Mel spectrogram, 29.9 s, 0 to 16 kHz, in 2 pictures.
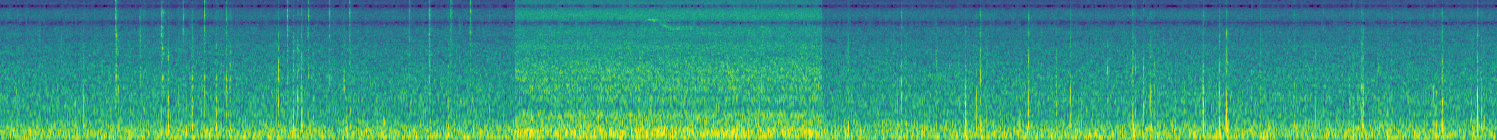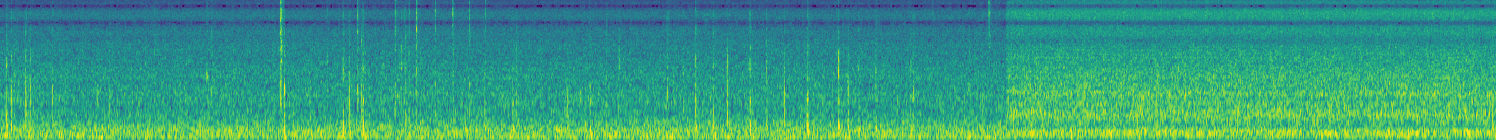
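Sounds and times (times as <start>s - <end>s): light rain hiss: 0.0s - 29.9s
raindrops ticking on surface: 0.2s - 5.3s, 8.2s - 25.3s.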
